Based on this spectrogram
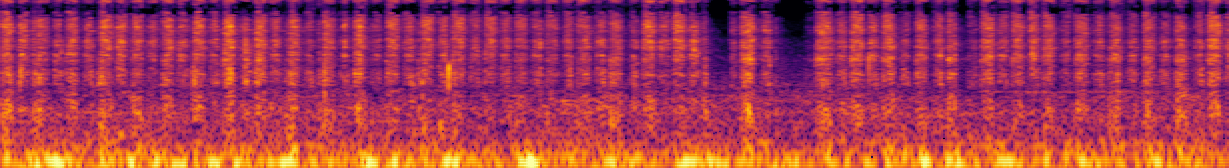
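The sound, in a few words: grating spice into Jamaican cornmeal porridge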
